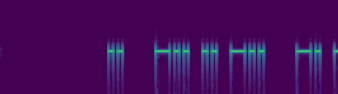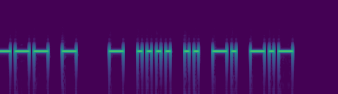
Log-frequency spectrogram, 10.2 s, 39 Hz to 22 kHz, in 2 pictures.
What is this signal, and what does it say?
Morse code, heard as a keyed tone, about 17 wpm, 700 Hz. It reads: I DID NOT THINK
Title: Speed-Racing - Sets of 4 Words 17wpm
